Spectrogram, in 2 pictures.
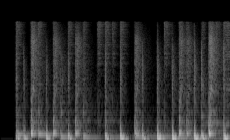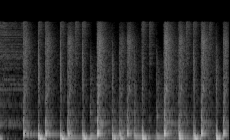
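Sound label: trance construction kit midi loops beats beatbox; newtronic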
